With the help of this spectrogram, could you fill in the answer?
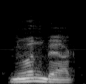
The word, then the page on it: Nürnberg: German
